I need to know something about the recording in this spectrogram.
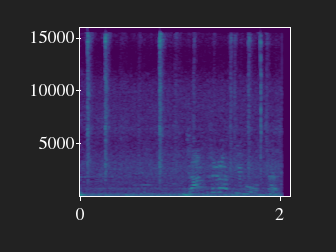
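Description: Faint voices talking in the background from about halfway through, over a low steady background noise.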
